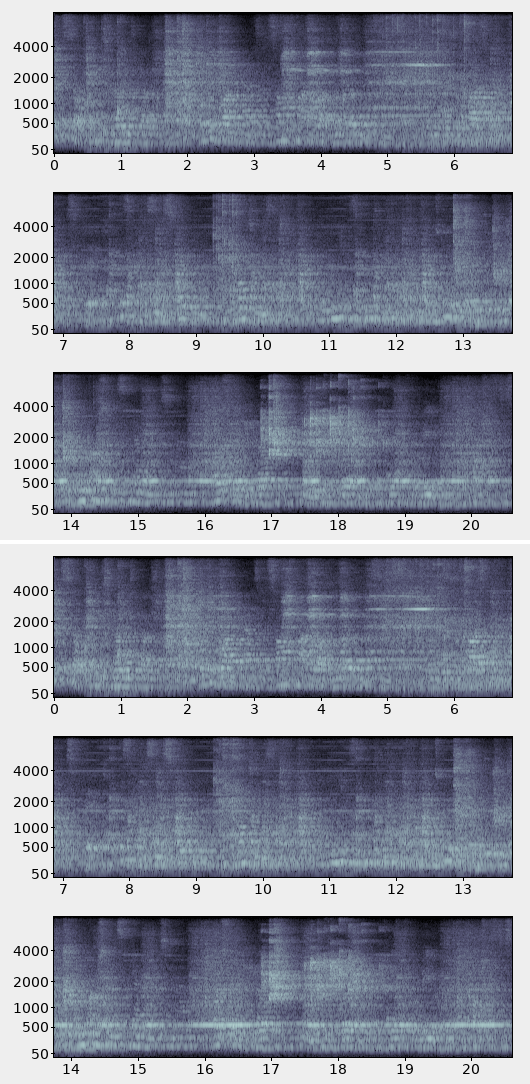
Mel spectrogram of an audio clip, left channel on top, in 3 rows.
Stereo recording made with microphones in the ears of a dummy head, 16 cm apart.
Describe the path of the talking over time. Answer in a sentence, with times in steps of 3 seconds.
In this clip you hear the talking on the right from 0 s, in the centre from 9 s and on the right from 12 s.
